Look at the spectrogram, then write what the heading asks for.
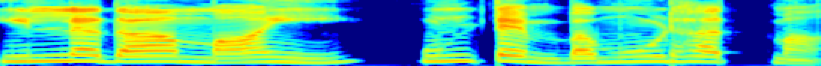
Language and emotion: Kannada, neutral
